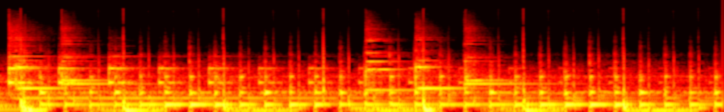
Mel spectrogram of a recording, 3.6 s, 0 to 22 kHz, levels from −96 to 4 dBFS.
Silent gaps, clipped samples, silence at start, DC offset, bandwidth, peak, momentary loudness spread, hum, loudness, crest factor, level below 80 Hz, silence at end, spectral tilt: none; under 0.1%; 0 s; 0.2%; 8.8 kHz; -2 dBFS; 4 LU; none; -21 LUFS; 16 dB; -26 dBFS; 0 s; -8 dB/octave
